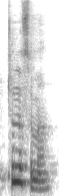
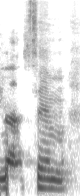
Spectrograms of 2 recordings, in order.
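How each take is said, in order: First: The syllables are run together smoothly. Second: Each syllable is stressed separately. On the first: "we don't say tunasema" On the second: "tend to actually stress, ... syllables"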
